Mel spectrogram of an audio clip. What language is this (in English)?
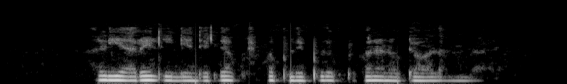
Swahili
